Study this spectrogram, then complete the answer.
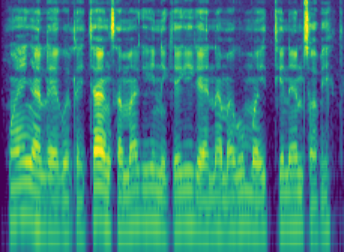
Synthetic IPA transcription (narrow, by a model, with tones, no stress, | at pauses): ŋwɛ˦ŋa˨lɛ˨ɡɔ˨lɛ˨t͡ʃa˦˨ŋsa˨ma˦k̬i˦ni˨kɛ˦kɪ˦kɛ˨na˦ma˦kʊ˦mɔ˨i˦te˦nɛ˦nsɔ˨bɪ˦t̪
